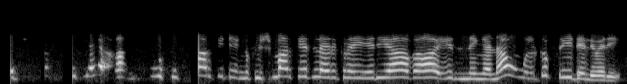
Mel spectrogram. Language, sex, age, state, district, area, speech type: Tamil, female, 30-45, Tamil Nadu, Tiruvallur, urban, conversation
